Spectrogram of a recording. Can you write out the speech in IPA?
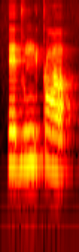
ɛduŋykʕɑ

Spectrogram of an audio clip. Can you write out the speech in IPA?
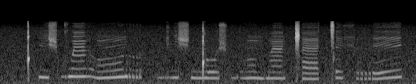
ǃʰiʃdwæ̃ ɦõr | ɡʱiʃŋ͡ǃoʃbʱõ bæ̃ǁæǀex re

